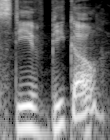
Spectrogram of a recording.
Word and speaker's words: Steve Biko: And first track we'll talk about is Steve Biko.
